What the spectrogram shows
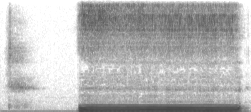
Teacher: Now you can feel a vibration when you make the sound Z. That is the only difference between the two sounds. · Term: Z sound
